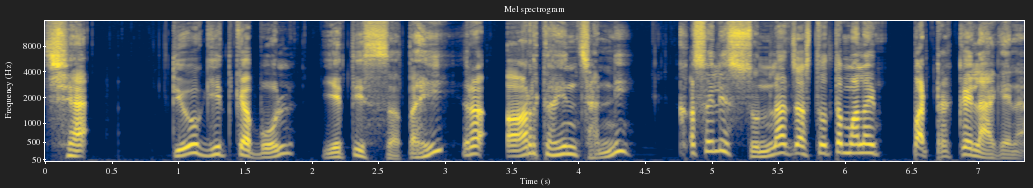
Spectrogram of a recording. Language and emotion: Nepali, disgusted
